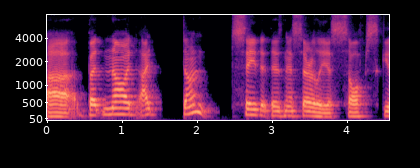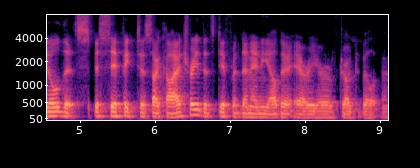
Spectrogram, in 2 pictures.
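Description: At a moderate pace, a man speaks with lively intonation at a medium pitch. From Australia. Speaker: neuroscientist and biotech executive. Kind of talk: interview.

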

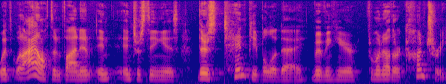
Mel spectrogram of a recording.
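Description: A man at a medium pitch with an American accent and a plain, everyday voice, fairly quick, with ordinary pitch variation. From Eastern North Carolina. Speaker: economic development director. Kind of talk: interview.

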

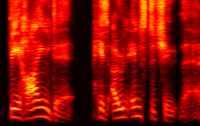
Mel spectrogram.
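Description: A man talks with a dark, mellow tone and fairly high pitch. The sound is dry and close with no echo, against a quiet background. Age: 30s. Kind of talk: interview.

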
